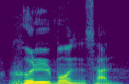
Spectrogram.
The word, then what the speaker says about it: 헐몬산: 산이 있는데 시편에 나오는 헬몬산 혹은 헐몬산 어 발음을 우리말로는 헬몬산 헐몬산 그렇게 부르기도 하는데 눈이 하얗게 이름도 덮여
